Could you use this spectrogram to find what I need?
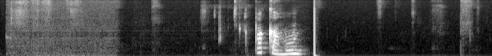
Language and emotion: Russian, neutral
